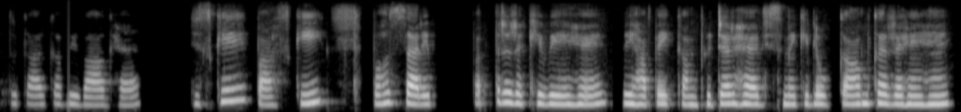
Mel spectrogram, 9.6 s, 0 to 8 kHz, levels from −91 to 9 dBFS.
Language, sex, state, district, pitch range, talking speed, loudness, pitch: Hindi, female, Uttarakhand, Uttarkashi, 225-250 Hz, 145 wpm, -20 LUFS, 235 Hz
